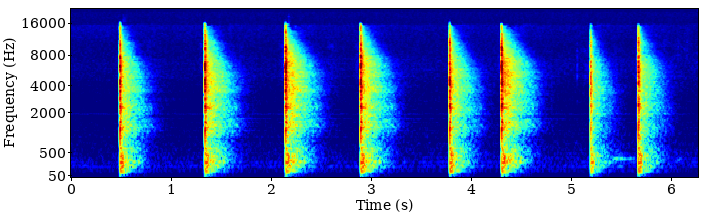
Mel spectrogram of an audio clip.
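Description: Eight sharp hammer taps strike a car wiper arm to loosen it from its mount, evenly spaced and close, each a bright metallic knock that quickly dies away against a quiet background.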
